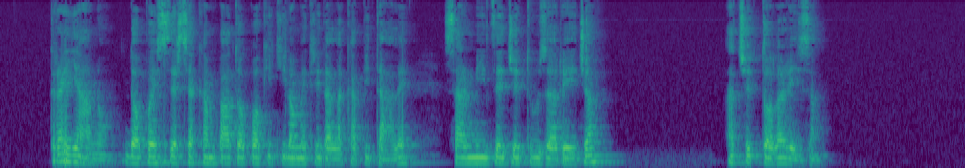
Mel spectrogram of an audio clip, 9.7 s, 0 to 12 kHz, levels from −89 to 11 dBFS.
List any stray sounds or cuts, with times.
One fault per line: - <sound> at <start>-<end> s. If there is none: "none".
none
